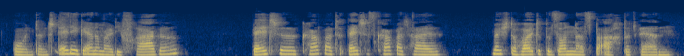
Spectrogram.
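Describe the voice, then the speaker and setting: At a very slow pace, a woman speaks in a fairly high, somewhat breathy voice with fairly even intonation. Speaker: podcast host. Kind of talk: guided meditation. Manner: slow, calm and soothing; soft-spoken, gentle, with long pauses.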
